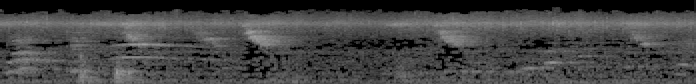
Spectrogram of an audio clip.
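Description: Faint, steady sizzle of almond briouats deep-frying in hot oil, with a few short, high chirps falling in pitch over it.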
